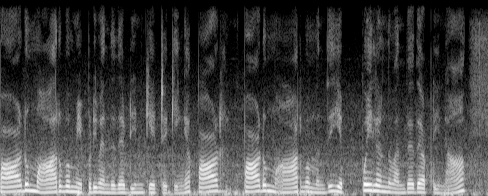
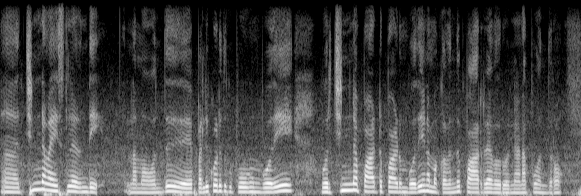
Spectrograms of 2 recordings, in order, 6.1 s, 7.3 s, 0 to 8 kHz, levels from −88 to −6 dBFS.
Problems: none marked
